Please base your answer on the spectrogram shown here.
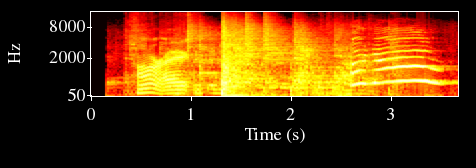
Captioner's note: pot clanking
